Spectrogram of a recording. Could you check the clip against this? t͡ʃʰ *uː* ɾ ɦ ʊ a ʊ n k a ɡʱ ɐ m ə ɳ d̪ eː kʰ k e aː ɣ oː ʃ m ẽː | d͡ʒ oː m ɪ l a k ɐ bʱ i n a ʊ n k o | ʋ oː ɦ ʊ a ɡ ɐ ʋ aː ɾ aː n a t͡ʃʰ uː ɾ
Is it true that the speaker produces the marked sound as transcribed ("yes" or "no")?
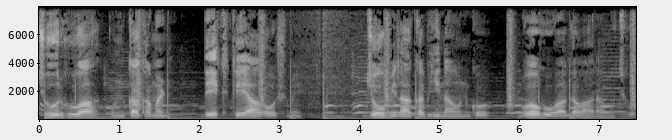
yes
